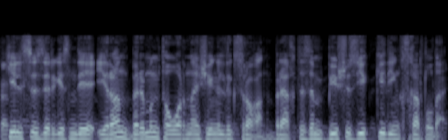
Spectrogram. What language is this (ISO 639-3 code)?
kaz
